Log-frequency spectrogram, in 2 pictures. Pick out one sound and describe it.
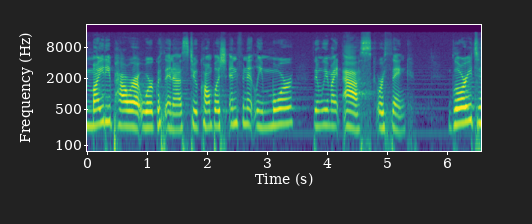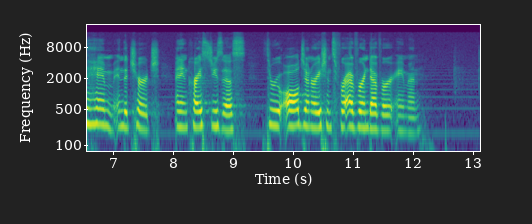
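A young woman speaks calmly into a microphone, heard through a loudspeaker.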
